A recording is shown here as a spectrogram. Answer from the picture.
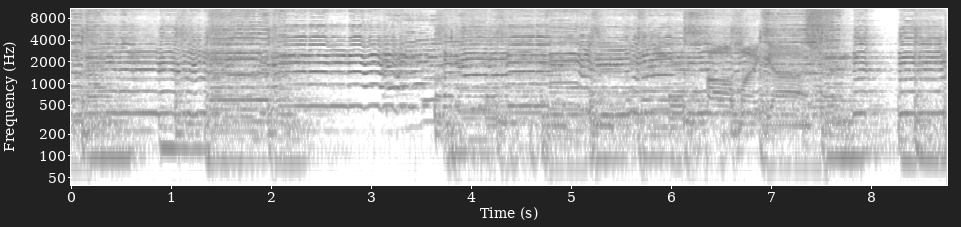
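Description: Music from a CD playing on a Bose Wave Music System IV tabletop stereo, at a steady level with a running bass line.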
